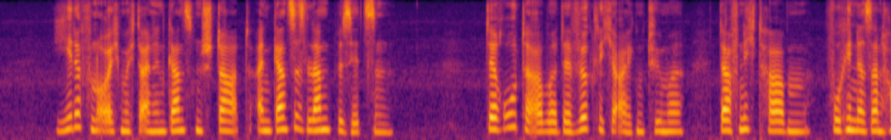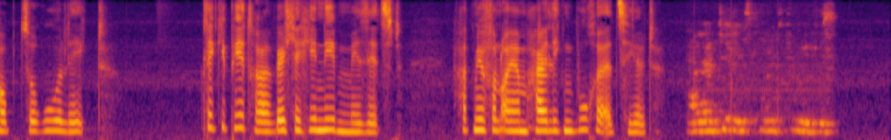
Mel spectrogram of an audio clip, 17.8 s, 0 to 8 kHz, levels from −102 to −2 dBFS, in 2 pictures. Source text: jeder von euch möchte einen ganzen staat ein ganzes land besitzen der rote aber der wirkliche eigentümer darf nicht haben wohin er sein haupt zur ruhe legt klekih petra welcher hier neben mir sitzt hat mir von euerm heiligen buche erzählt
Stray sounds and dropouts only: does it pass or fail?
fail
